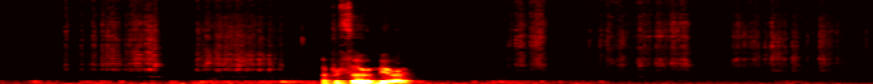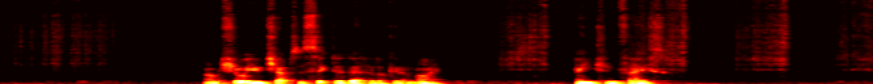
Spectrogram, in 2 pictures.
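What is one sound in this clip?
A razor scrapes across stubble.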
